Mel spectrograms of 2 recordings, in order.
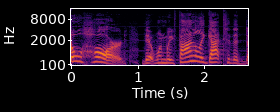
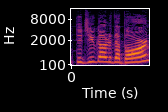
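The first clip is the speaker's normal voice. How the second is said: sharp, louder question from a worried mother; mother's raised, suspicious question; alarmed mom; 5 semitones higher, 9 dB louder than usual. Retold or imitated. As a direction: demand the truth like a nurse mom catching her kid. Mother confronting bleeding child.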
